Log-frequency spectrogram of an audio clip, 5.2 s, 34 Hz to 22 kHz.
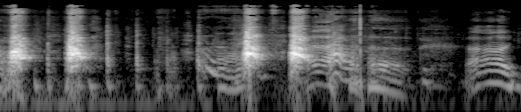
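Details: House dog barking at the family cat indoors on 29 April 2020: two pairs of sharp, loud barks about half a second apart, followed by softer trailing whiny sounds and quiet room noise.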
